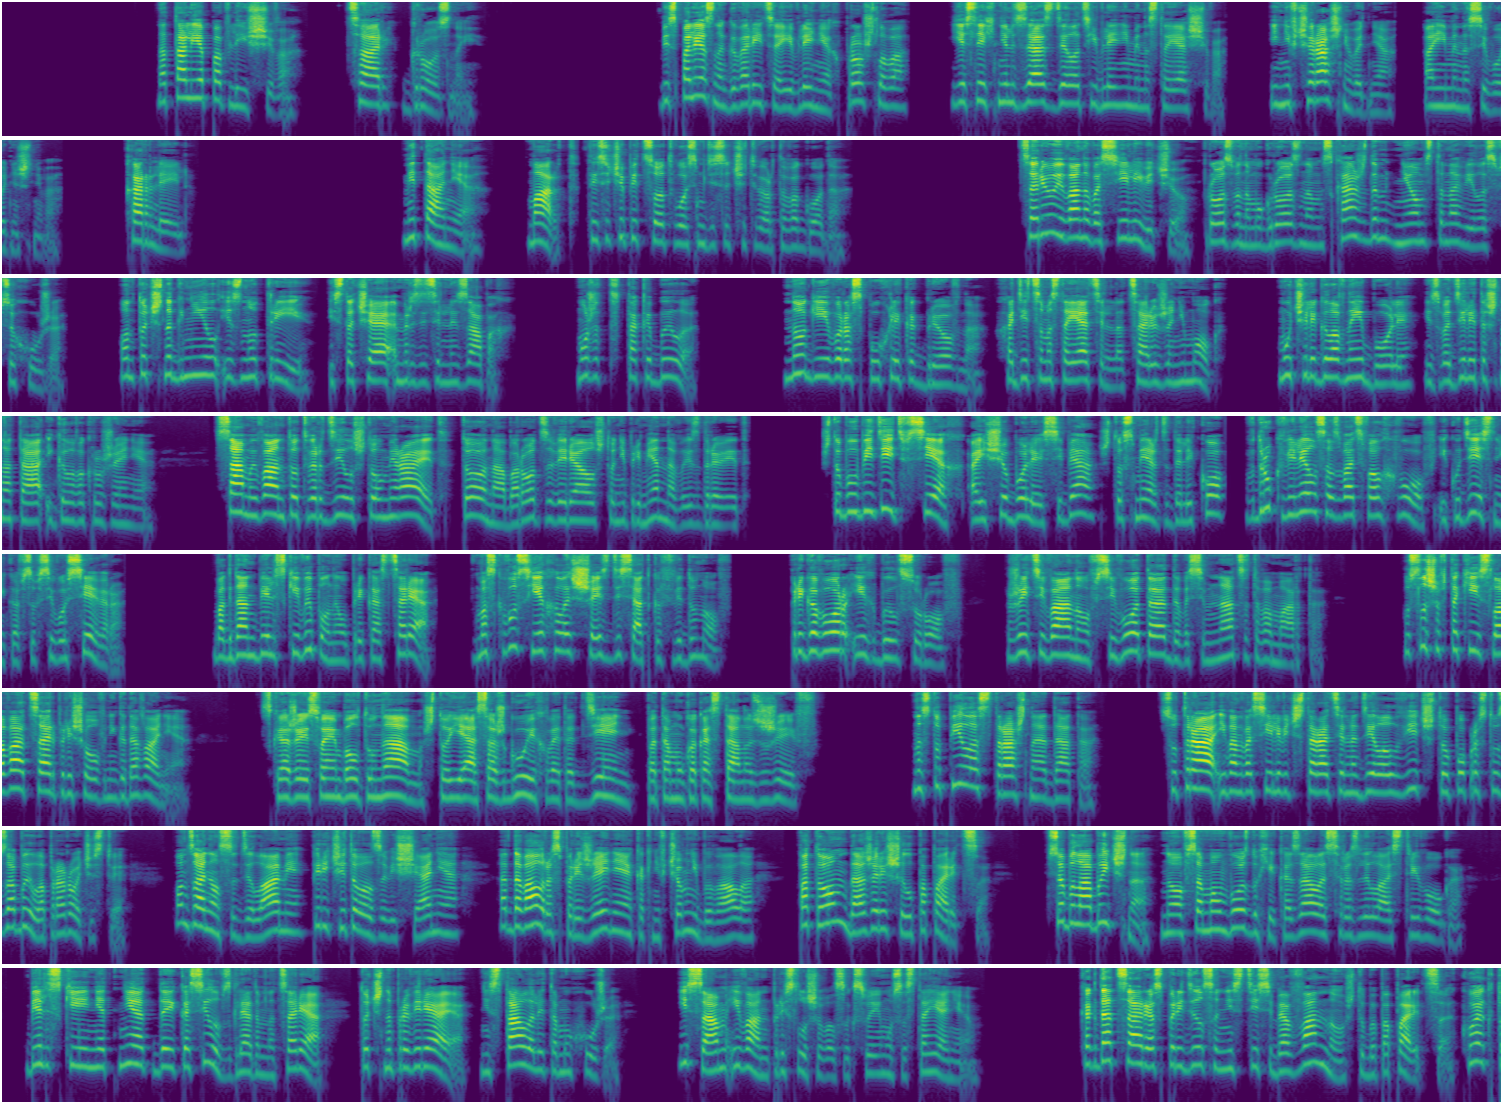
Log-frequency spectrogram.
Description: Аудиокнига Царь Грозный | Библиотека аудиокниг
